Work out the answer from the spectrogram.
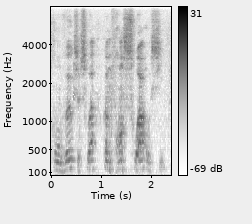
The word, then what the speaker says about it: François: Parce qu'on veut que ce soit comme François aussi. Comme c'est devant un O, on met une cédille, autrement ça serait Francois.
